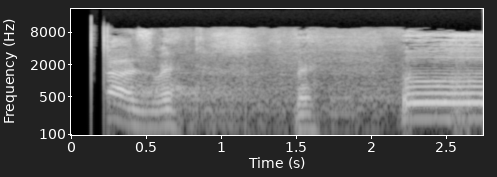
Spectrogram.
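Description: A young man sobs quietly, close by.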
